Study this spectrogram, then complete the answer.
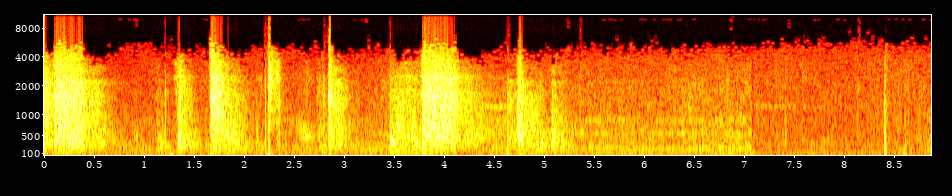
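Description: Gunshots ring out in a western film shootout, a rapid volley of sharp, loud cracks with echoing tails in the first five seconds, thinning to a couple of isolated shots over a low background hum.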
